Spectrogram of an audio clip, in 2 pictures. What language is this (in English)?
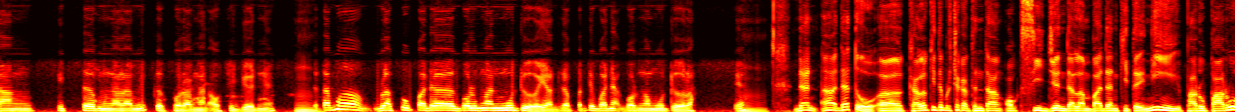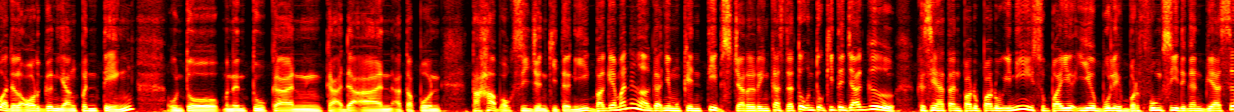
Malay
